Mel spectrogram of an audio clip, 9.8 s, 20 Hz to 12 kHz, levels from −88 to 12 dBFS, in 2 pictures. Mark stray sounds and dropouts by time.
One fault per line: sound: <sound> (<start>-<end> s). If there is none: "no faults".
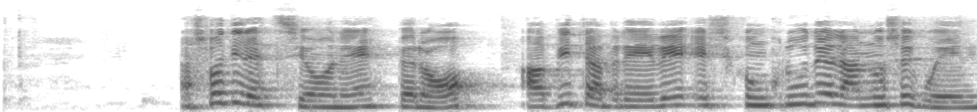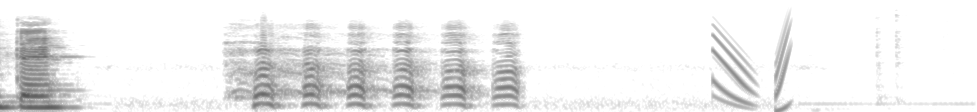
sound: laugh (6.0-7.6 s)
sound: chirp (8.5-8.9 s)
